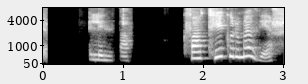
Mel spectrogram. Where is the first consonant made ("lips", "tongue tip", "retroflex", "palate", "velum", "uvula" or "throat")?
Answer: tongue tip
